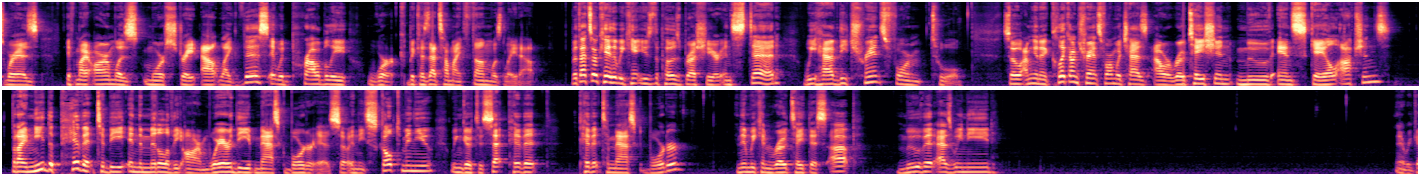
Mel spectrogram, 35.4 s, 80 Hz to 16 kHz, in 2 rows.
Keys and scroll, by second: 0.2-2.9 d, 3.3 d, 11.5 f, 26.1 f.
